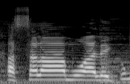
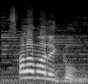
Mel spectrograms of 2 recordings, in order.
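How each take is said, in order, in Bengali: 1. অভিবাদনটি পুরোপুরি ও যত্ন সহকারে উচ্চারিত হয়েছে। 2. অভিবাদনটি সংক্ষেপে বলা হয়েছে, প্রথম অংশটি বাদ পড়েছে। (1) "শুদ্ধ উচ্চারণ করে দে" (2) "কেমনে দেয় জানো?"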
